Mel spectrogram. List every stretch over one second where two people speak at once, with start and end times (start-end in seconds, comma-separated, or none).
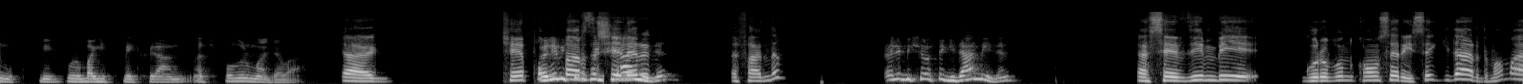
5.4-6.7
